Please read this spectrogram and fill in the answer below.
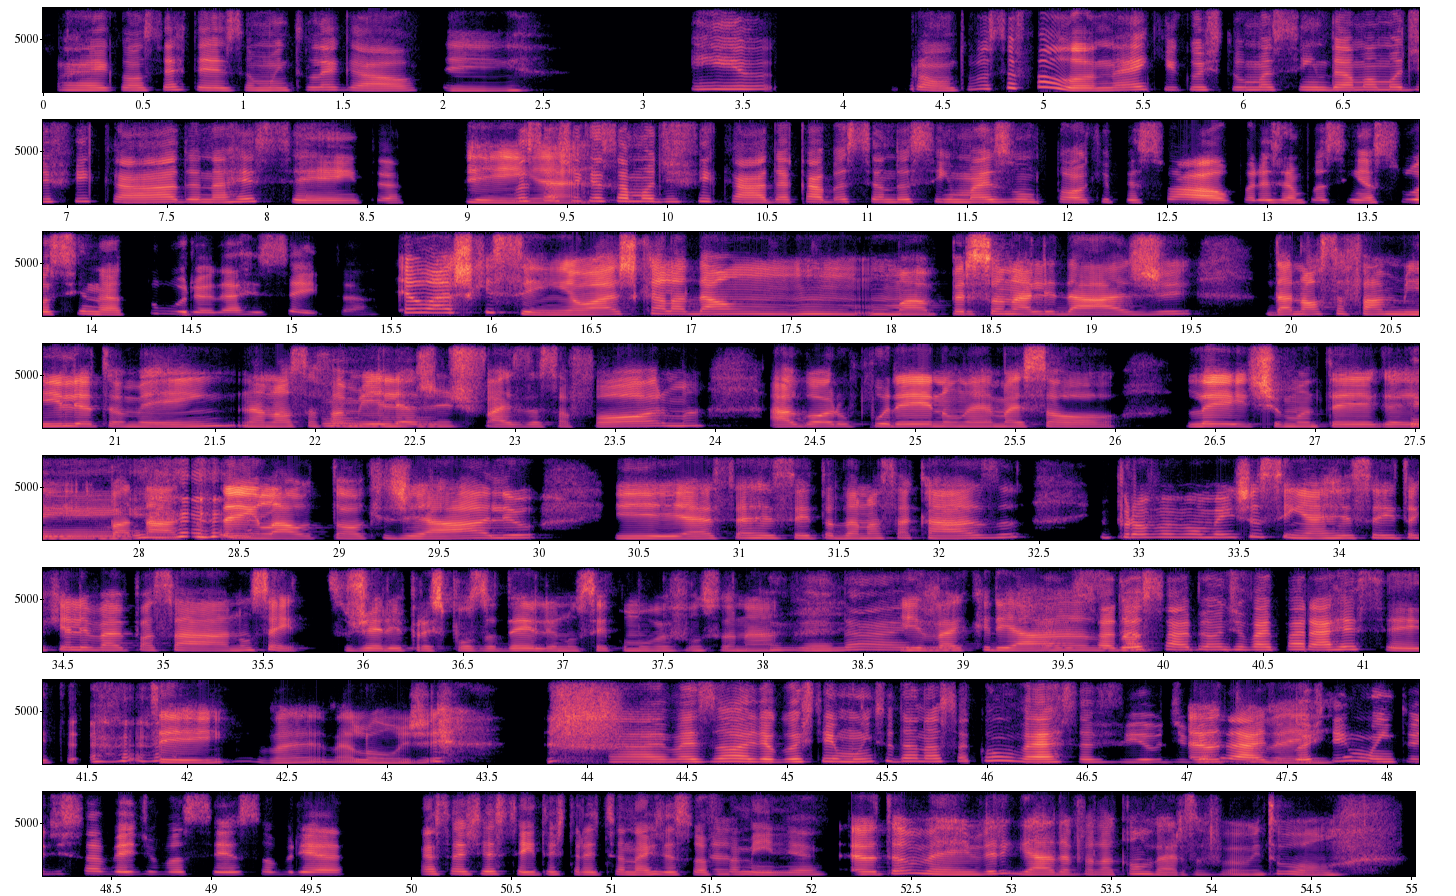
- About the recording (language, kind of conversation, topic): Portuguese, podcast, Por que você gosta de cozinhar receitas tradicionais?
- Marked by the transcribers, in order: laugh; chuckle; unintelligible speech; chuckle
